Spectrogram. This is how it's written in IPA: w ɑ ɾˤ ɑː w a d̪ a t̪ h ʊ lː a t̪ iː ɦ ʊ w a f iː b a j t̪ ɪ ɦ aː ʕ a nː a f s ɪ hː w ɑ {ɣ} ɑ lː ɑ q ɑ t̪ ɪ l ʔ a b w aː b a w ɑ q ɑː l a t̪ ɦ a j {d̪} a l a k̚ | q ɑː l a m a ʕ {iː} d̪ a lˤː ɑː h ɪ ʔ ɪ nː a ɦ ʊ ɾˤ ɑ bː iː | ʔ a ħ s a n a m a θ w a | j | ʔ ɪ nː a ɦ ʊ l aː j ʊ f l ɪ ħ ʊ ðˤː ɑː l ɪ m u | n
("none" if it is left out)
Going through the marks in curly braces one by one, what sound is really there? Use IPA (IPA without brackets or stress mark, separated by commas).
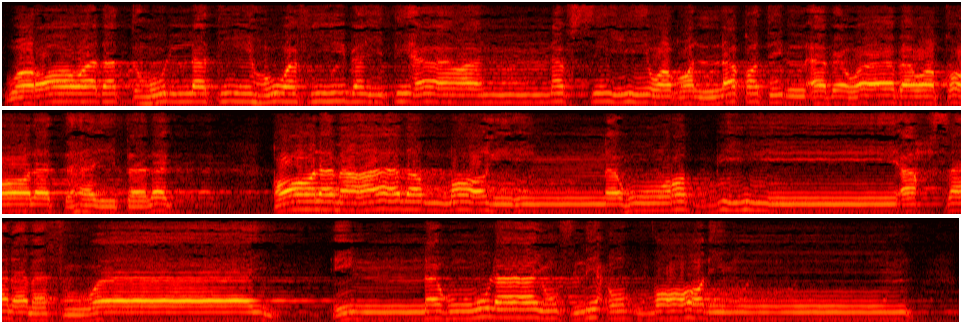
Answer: ɣ, t̪, aː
